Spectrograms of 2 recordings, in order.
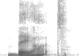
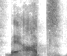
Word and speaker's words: Beat: So the name Beat, which you wouldn't think would actually be a name, but there actually is a German name that's spelled like that, but it's pronounced Beat. – Beat. – Yeah, it probably does sound more like that, which means blessed or happy or bringer of joy.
